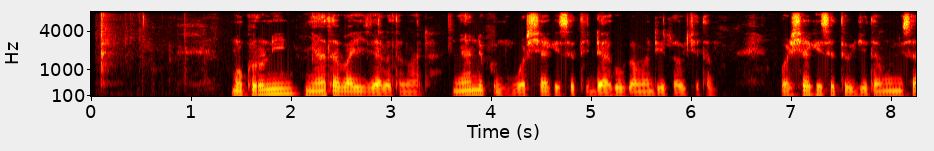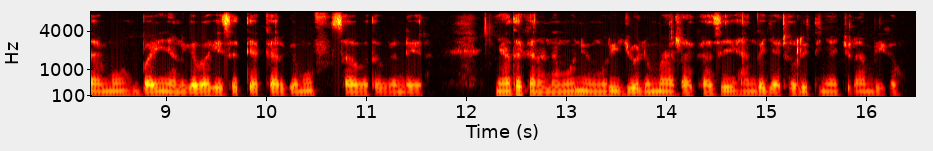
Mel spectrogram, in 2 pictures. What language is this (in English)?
Oromo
